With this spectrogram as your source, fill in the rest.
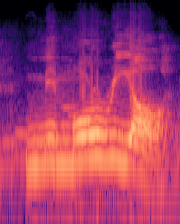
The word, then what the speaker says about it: Memorial: when is Memorial Day Memorial yeah so this actually has four syllables Mim or re oh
